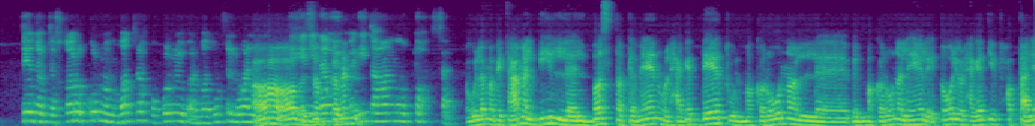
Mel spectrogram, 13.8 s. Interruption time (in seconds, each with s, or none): 3.4 s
